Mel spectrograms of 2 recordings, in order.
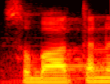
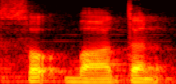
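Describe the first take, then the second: First: The two words are run together without a break. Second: The two words are said separately with a break.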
